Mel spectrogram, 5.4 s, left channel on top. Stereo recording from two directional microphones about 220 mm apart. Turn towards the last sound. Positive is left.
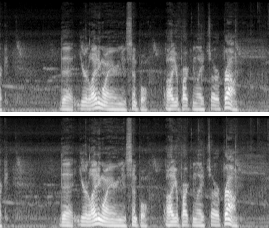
turn(degrees=-55)  # may be behind; listen again after turning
